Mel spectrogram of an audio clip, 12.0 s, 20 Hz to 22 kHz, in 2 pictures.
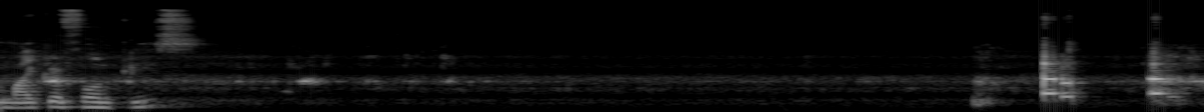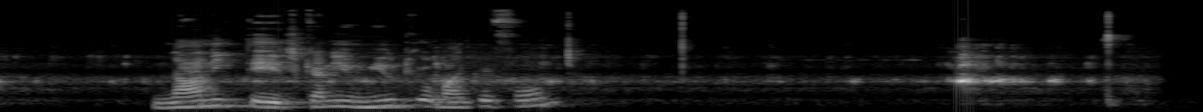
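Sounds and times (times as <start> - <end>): faint steady hum: 0.0 - 11.8.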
